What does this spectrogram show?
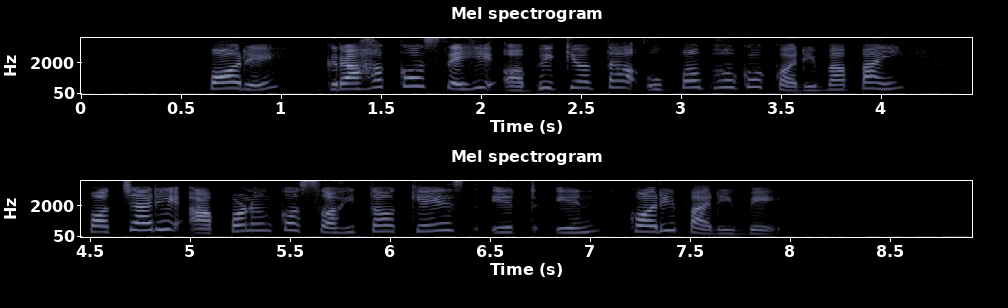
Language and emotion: Odia, neutral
